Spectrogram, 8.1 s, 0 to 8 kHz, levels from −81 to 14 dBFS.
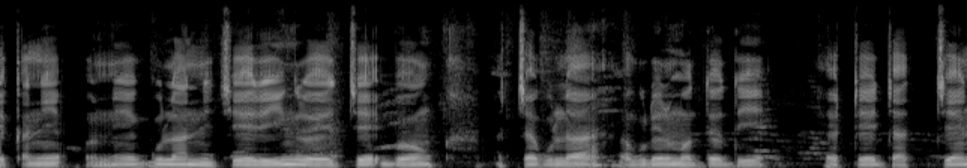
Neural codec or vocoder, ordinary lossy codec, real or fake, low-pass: none; none; real; none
